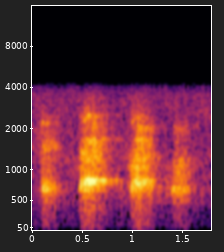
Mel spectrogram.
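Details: Sandy, a six-month-old Labrador Retriever, learning to give the paw, the other paw and both paws: four short, soft, muffled barks spaced about half a second apart, in a quiet room, with brief spoken commands just before and after.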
